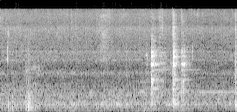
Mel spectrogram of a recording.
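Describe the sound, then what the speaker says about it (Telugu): Mutton being mixed with turmeric and chili powder in a pot, with a few soft scraping and clinking stirs against the metal over a quiet kitchen background, no talking. "అన్నీ వేసుకొని మిక్స్ చేసుకోవాలి."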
